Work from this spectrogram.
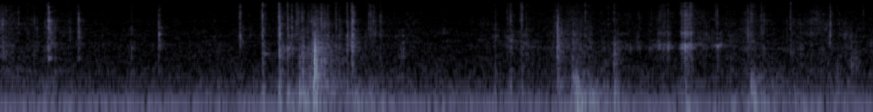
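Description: A small solid white soap bar held in the hand is carved and scraped with a pink-handled box-cutter blade, and shavings fall off. Quiet, crisp scraping ticks and soft cutting scratches come in scattered bursts, with a bright edge, over a steady low hum. One sharper scrape stands out near the middle.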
